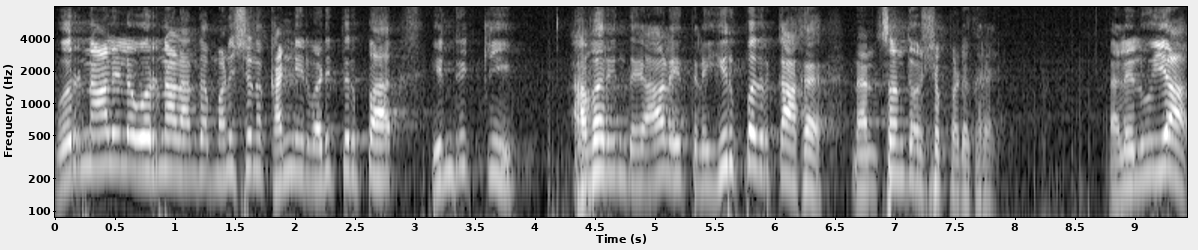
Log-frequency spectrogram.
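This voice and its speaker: A male pastor with a Tamil Nadu accent preaching a sermon, firing off rapid rhetorical questions at his congregation. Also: extremely high pitch, sharp tone. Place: church hall. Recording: long church hall reverb.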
